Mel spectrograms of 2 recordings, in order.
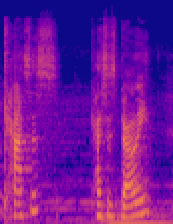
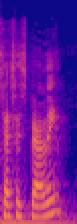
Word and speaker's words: Casus Belli: I always call it Casus Belli, but I think it's pronounced Casus Belli.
